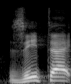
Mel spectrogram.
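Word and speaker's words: ζήτα: and then have the three that rhyme Zita eita theta all right so that's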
